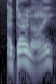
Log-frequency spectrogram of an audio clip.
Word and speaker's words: Adonai: Some think Adonai rhymes with majesty, others with earth and sky.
